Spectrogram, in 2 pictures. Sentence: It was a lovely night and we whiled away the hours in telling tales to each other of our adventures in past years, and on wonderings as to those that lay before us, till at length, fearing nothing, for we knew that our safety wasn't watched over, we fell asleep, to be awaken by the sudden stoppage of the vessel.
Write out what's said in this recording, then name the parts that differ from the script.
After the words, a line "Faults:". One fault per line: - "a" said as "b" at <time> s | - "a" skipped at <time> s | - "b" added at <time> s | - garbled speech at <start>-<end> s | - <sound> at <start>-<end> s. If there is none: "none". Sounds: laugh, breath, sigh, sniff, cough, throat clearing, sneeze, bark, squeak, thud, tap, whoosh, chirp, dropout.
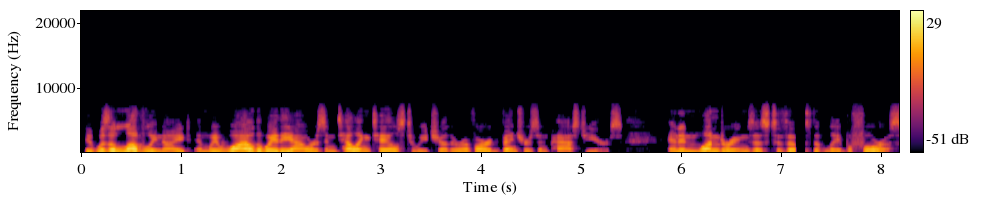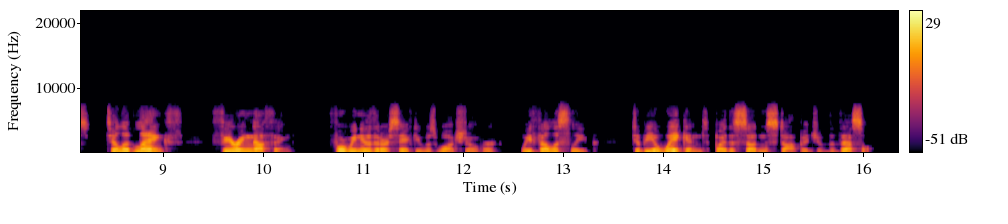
It was a lovely night and we whiled away the hours in telling tales to each other of our adventures in past years, and in wonderings as to those that lay before us, till at length, fearing nothing, for we knew that our safety was watched over, we fell asleep, to be awakened by the sudden stoppage of the vessel.
Faults:
- "on" said as "in" at 6.0 s
- dropout at 7.1-7.2 s
- "wasn't" said as "was" at 11.6 s
- "awaken" said as "awakened" at 13.9 s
